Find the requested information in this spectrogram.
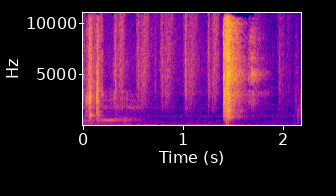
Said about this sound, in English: So I went ahead and fired at that one.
